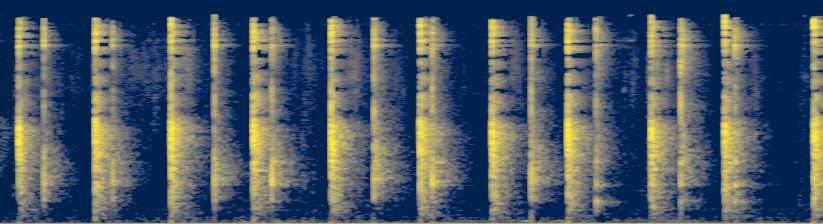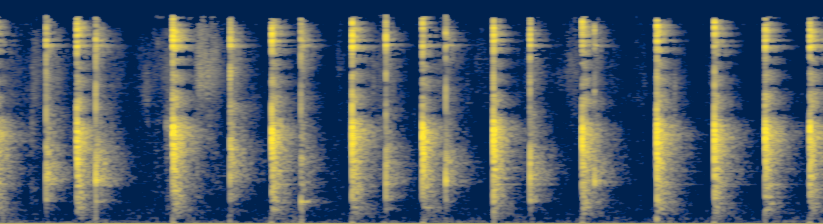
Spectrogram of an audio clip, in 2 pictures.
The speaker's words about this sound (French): Le ping-pong, ou plutôt le son de la balle de ping-pong, avec sa capacité à rebondir indéfiniment, ou plutôt anarchiquement.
